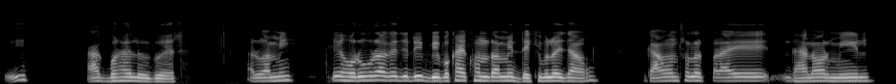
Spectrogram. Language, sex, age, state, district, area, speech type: Assamese, male, 18-30, Assam, Dibrugarh, urban, spontaneous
